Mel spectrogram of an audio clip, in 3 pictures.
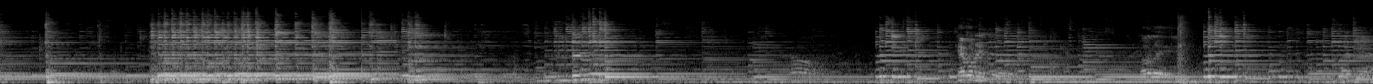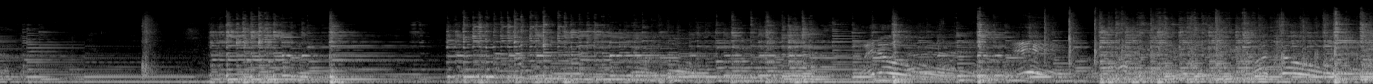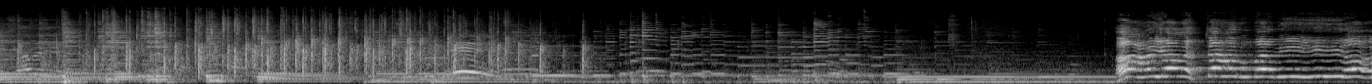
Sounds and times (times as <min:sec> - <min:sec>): Music: 0:00.0 - 0:41.1.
